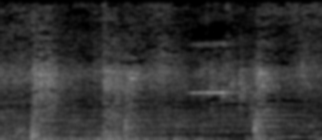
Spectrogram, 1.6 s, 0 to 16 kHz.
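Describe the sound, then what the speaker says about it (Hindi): Train hauled by a WAG-12 electric locomotive, number 60064, rolling along with a soft continuous rumble and a few periodic clacks of wheels over rail joints, fairly quiet. "देखिए गाइस, WAG-12 लोकोमोटिव इंडिया का सबसे पावरफुल लोकोमोटिव है"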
